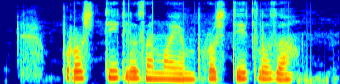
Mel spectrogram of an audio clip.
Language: Mari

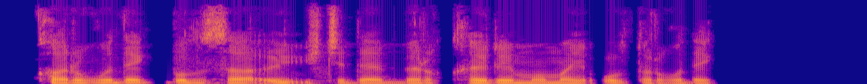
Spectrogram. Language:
Uyghur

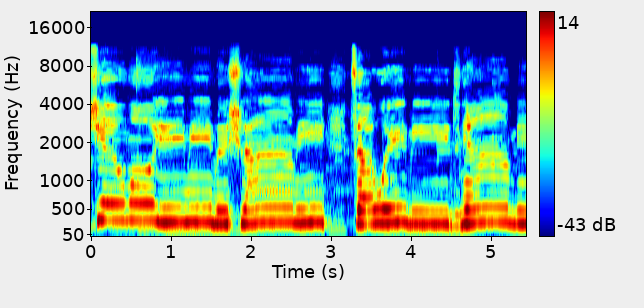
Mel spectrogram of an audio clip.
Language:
Polish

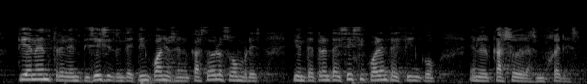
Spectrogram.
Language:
Spanish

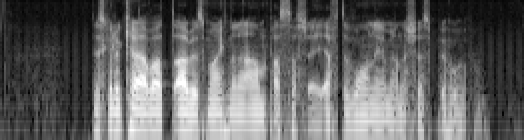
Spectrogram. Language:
Swedish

